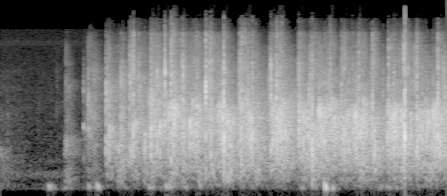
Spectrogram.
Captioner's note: audience applauds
